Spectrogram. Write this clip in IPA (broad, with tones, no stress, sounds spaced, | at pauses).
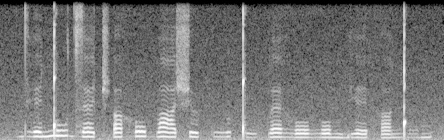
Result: dʱ e˨ ŋ͡ǃ u˦ d͡z ɛ˨ t͡ʃʼ ɐ˨ h o˦ b a˦˨ ʃ ɨ˨ k ṳ˦ l ǃ ṳ˨ b ɛ˦ ɦ o˨ ɦ o˨ m b j e˨ h ɐ˨˦ ŋ͡ǃ ɔ̤˦ m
